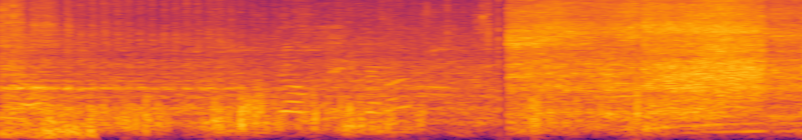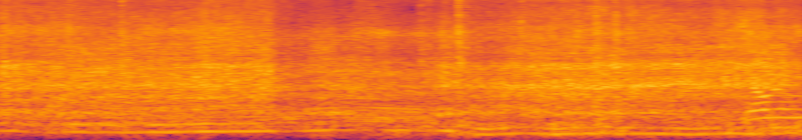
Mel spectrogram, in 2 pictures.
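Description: A trial motorcycle engine revs in the distance at a rocky trial competition section in Ponte da Barca, rising and holding in steady surges beneath nearby talk and outdoor noise.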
